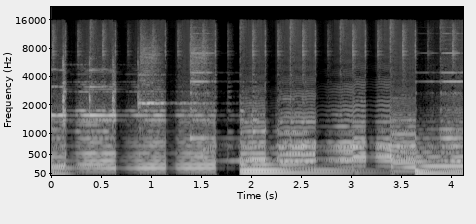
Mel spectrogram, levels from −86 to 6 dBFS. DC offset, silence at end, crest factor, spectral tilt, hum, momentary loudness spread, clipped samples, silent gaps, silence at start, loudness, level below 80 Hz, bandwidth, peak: under 0.1%; 0 s; 16 dB; -4.5 dB/octave; none; 4 LU; under 0.1%; none; 0 s; -21 LUFS; -30 dBFS; 16.5 kHz; -6 dBFS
